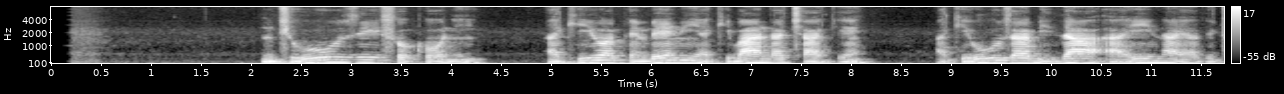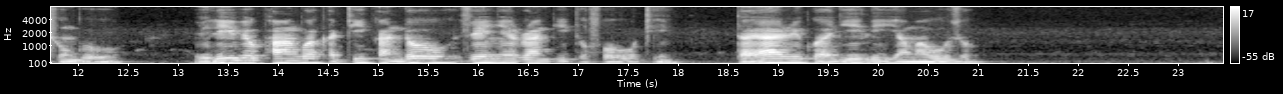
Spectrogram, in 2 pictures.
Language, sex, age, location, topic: Swahili, male, 18-24, Dar es Salaam, finance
